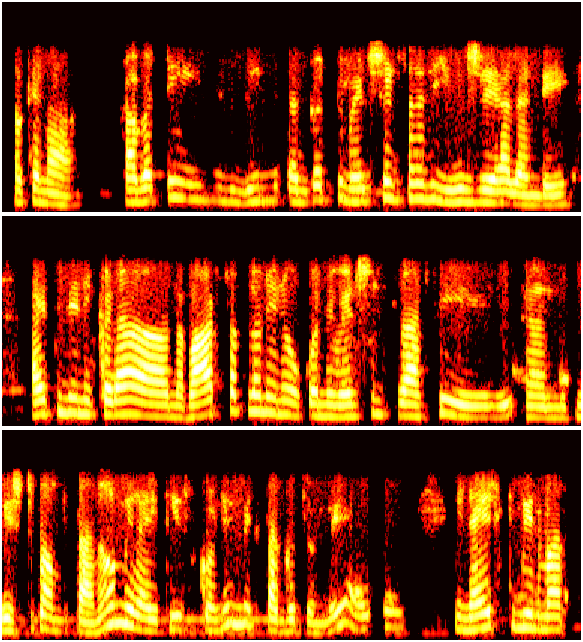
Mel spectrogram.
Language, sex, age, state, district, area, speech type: Telugu, male, 18-30, Telangana, Nalgonda, rural, conversation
